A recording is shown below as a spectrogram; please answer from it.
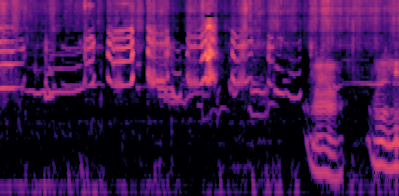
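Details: Wild Japanese raccoon dog (tanuki) pups from a family of about eight pups with their parents, at Kushiro Marsh observatory walkway, Hokkaido, give high, thin, wavering, sliding whining calls, with people talking at the end.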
